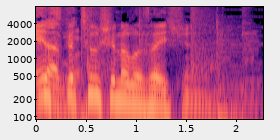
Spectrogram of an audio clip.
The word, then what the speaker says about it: institutionalization: You got to pull those syllables together. Which syllables he's not pulling together, Kate? Institutionalization. Institutionalization. Well, that's what I said. Oh, no, it's not. It's ta-ta, ti-ti-ta, ti-ti-ti-ti-ta-ta. Go ahead, Gary.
